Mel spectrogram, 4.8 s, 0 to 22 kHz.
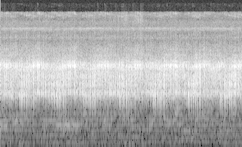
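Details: Just after rain at night, crickets keep up a continuous high ringing chorus, pulsing at a quick regular beat of about one swell per 0.7 seconds.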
